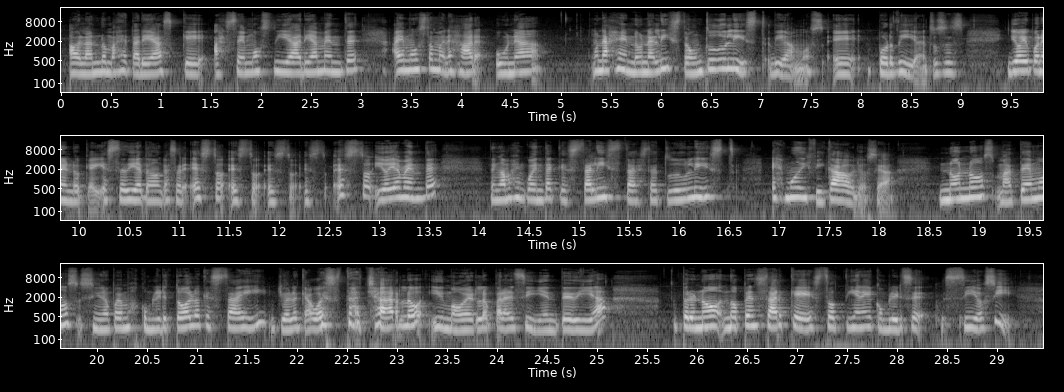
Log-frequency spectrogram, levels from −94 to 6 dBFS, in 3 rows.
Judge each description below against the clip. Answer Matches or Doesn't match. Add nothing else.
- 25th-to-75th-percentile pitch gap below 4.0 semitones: Matches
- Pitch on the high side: Matches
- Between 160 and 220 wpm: Matches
